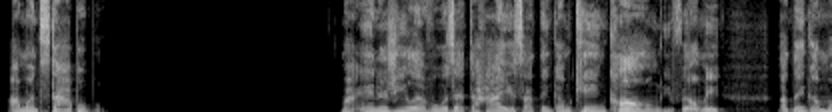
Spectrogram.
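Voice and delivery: high-pitched boasting on an energy rush; hyped-up, high-pitched self-belief; excited. Retold or imitated. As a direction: brag like you're unstoppable, voice riding way up high. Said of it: "I'm just so excited".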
